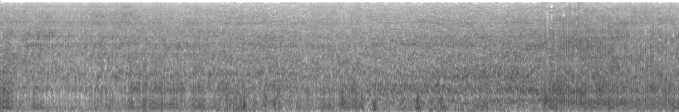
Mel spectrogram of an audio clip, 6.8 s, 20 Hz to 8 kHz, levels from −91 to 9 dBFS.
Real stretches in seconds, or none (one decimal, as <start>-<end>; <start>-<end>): 2.2-3.0; 3.6-5.4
